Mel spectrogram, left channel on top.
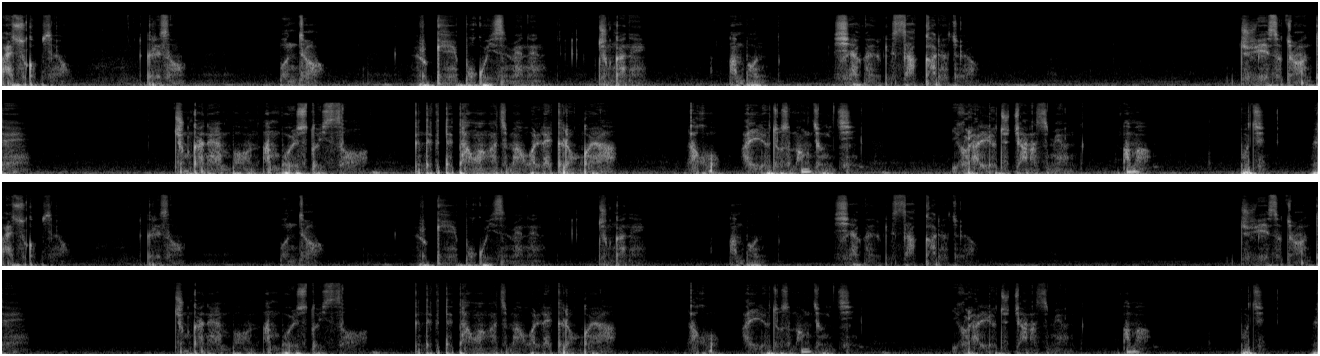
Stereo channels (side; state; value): right; quieter; 7.9 dB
